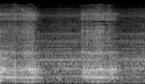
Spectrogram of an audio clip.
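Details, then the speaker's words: Lathe turning a small resin bowl with a carbide chisel, cutting off the tip for an aggressive cut: two harsh rasping bursts over the lathe hum, audibly different when cutting the resin; aggressive carbide cut on resin. "I want an aggressive cut, I can just go in off the tip like this. You see, you can hear the difference when it's cutting that resin."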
